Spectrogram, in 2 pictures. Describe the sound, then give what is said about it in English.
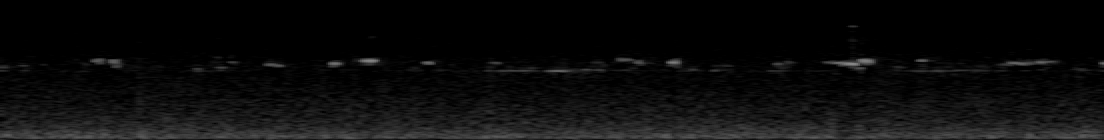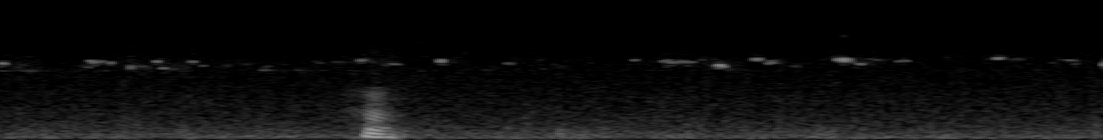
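Radio emissions from Jupiter rendered as sound: a steady crackling hiss scattered with faint, bird-like high chirps, and one louder swooping burst partway through. No voices. “But it's actually Jupiter. Radio waves from Jupiter.”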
